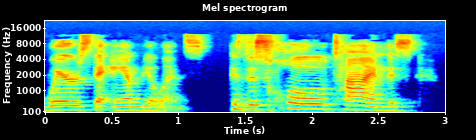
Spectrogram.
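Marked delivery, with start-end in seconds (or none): none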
